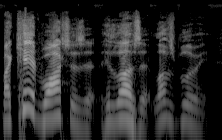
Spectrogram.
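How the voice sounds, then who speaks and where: A man's voice: high voice, normal speed, no room sound. A man preaching a sermon, telling funny family stories and exhorting the congregation. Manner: humorous, storytelling, preacherly. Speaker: pastor.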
